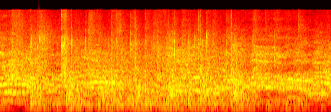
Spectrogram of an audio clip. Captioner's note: feet stomping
